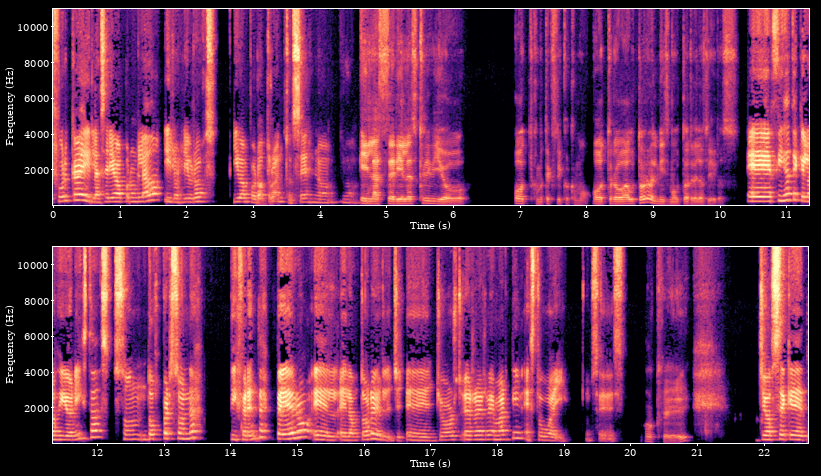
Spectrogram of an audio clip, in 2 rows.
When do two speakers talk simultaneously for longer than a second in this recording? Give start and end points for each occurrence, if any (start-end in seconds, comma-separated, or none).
none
